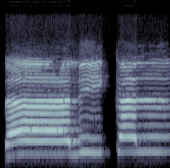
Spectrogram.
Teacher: ada la sukun, harus hati-hati jangan sampai tawallud. Kita harus nahan. Zalikal, jangan zalikal ya, kebanyakan.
